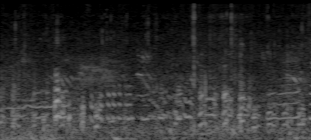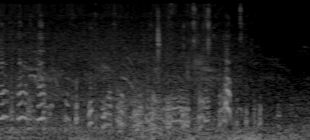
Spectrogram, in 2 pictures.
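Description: Chickens clucking in a rural Sardinian farmyard on the Giara plateau, a busy continuous chorus of clucks and short calls from several hens close by, with steady outdoor background noise and no talking.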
